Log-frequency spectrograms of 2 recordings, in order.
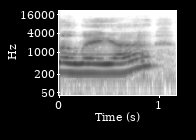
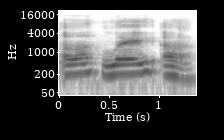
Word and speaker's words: Alayia: My name is Aliyah, okay? That's how you pronounce it. A-le-ah, okay?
